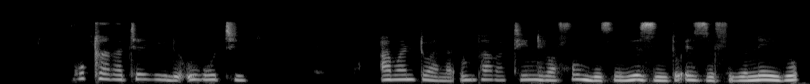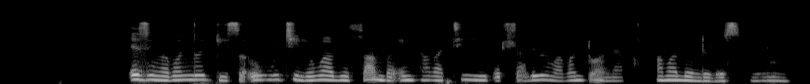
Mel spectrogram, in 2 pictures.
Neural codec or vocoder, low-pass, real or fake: codec, 16 kHz, 1 kbps, X-Codec, WavLM features, trained on Multilingual LibriSpeech; 7.2 kHz; fake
